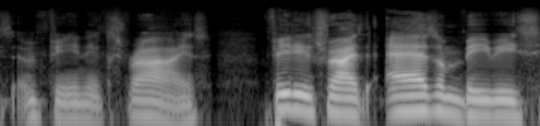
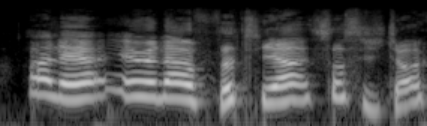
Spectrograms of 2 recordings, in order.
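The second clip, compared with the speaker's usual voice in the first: very high-pitched talking dog voice; 13 semitones higher, 4 dB louder than usual. Recalling a tv advert, the speaker does the sausage dog; sausage dog impression. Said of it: "This is my impression of a sausage dog".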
